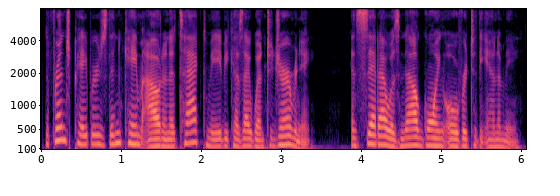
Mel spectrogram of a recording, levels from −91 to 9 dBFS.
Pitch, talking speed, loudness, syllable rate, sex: 160 Hz, 235 wpm, -17 LUFS, 6.2 syllables/s, female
